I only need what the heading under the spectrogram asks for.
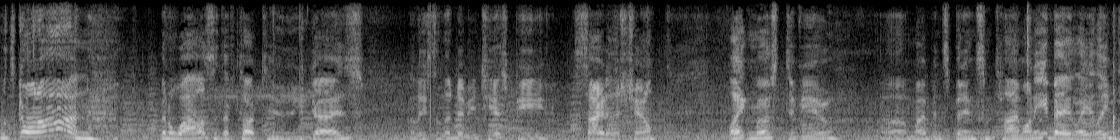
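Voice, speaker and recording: Clear background music, a dry echo-free sound, long and frequent pauses, and a moderate pace. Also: man. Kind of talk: casual vlog chat. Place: car. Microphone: phone near.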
